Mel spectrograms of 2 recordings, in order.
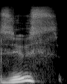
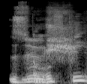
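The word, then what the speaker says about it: Zus: Is it Zeus? Zeush is the way they pronounce it in the movie.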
